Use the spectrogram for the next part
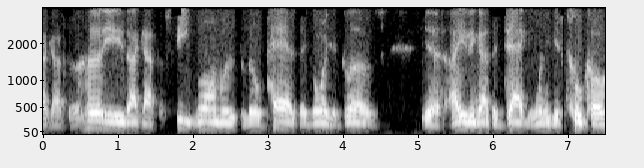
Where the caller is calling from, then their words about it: Chicago, Illinois, United States; I'm from Chicago, Southside.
